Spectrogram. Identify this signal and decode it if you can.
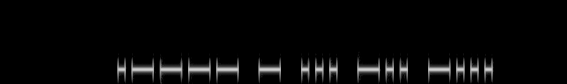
Morse code, heard as a keyed tone, about 17 wpm, 700 Hz. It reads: 1TSDB
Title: Five Challenging Letter-Number Combinations 17wpm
